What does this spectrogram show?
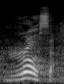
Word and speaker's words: Rosa: and so for example in Spanish we have this very hard are like the word the name Rose is pronounced Rosa okay and so if I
